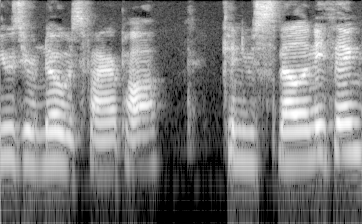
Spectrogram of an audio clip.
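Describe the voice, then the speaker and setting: Delivered at a moderate pace, the put-on character voice stays at a middle pitch. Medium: read story. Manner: gentle, calm.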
